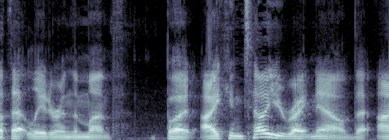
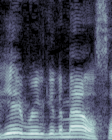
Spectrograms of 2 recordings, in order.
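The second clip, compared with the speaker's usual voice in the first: put-on happy kid voice; 9 semitones higher, faster than usual. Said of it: "I was all happy".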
